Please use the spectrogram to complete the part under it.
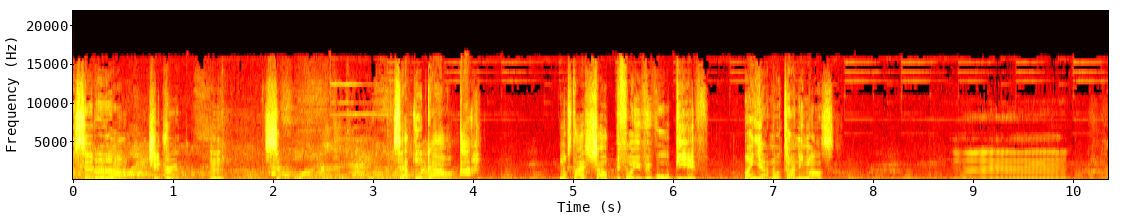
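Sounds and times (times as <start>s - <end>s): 
murmur of noise: 0.0s - 10.3s
speech: 0.1s - 4.2s, 4.8s - 7.8s
person imitating a cow mooing: 8.8s - 10.0s.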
